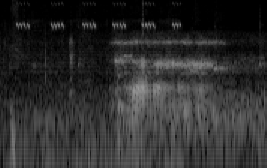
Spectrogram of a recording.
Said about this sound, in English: What can you figure out about the weather by counting cricket chirps?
